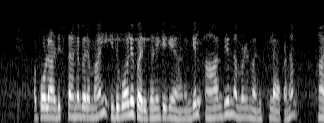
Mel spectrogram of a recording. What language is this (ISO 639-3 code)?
mal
